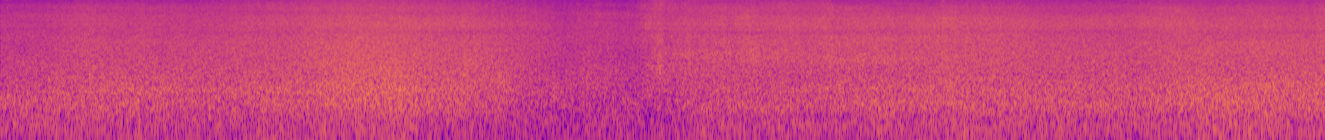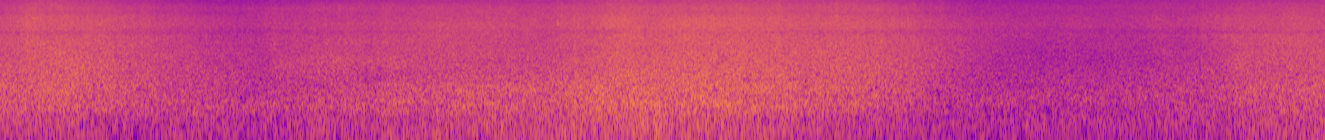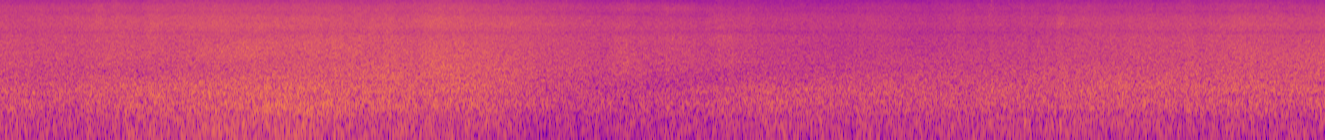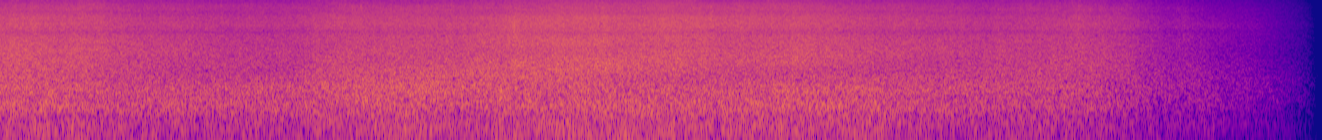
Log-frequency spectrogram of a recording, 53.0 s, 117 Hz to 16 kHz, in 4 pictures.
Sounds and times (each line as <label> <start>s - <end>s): waves 0.0s - 52.3s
